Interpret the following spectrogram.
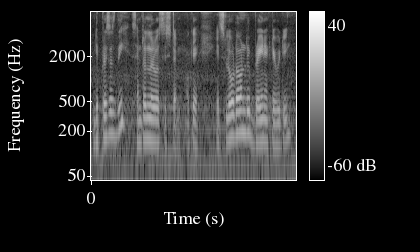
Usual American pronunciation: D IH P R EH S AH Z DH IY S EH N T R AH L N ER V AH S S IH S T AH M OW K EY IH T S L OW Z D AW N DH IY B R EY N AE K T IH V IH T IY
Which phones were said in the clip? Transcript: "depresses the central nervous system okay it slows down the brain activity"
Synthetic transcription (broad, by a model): D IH P R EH S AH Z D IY S EH N T R AH L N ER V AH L S IH S T AH M OW K EY IH T S L OW D AW N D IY B R EY N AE K T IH V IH T IY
